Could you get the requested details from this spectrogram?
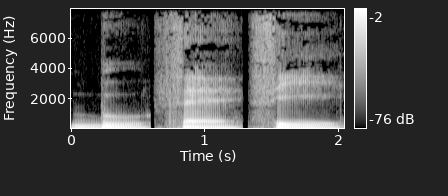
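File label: "buthethi", concatenated syllables; Affixing experiment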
